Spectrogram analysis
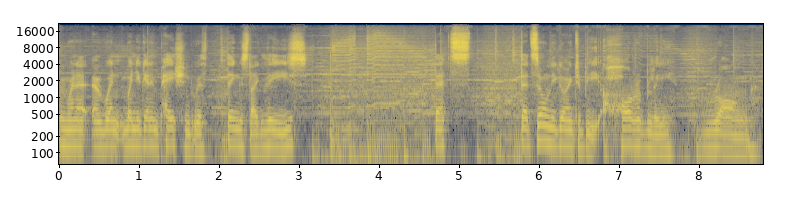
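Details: Stuttering with audible word repetitions in a man who says it appears when he must concentrate hard, especially on actions not yet in muscle memory.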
